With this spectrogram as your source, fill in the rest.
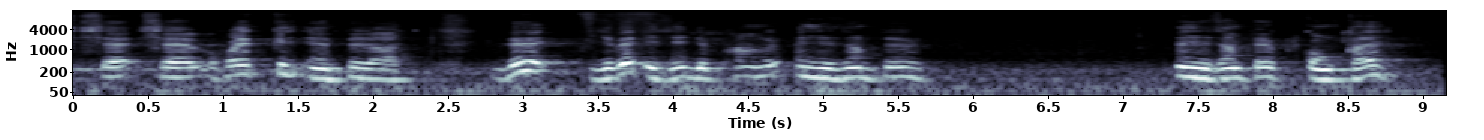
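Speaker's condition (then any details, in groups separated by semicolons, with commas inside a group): Cerebral palsy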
